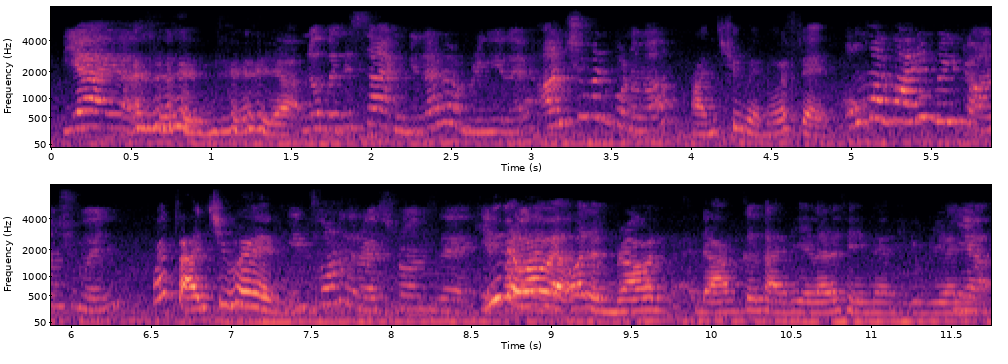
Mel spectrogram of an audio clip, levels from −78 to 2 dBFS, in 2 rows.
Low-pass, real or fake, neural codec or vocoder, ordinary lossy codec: 7.2 kHz; real; none; none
